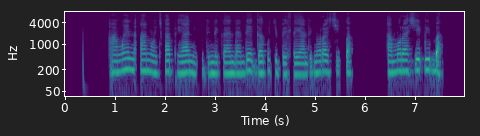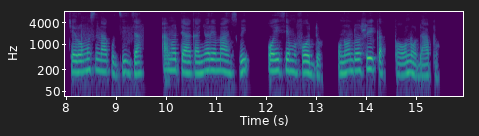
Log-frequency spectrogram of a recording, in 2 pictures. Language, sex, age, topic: Ndau, female, 25-35, health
